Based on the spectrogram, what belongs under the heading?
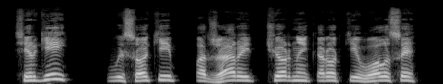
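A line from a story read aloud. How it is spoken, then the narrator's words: Uncertain. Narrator (Russian): Недоуменно посмотрела на меня девушка, а потом неуверенно добавила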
